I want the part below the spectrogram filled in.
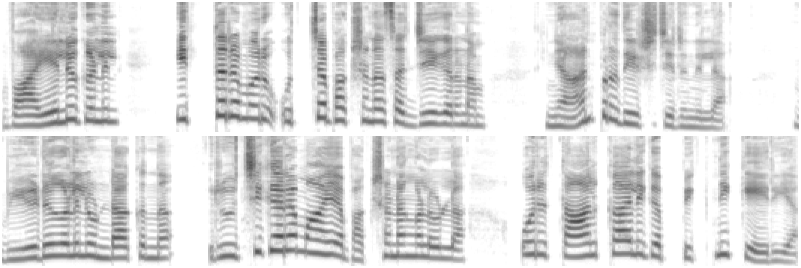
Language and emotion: Malayalam, surprised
